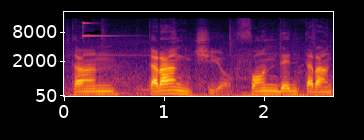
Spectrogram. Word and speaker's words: Fondentarancio: It is Fondentracio. Oh my gosh, I always forget. Fondentarancio. It's brand new, hence why I'm learning how to say it properly.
